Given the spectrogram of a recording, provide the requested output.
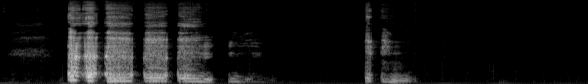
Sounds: Throat clearing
